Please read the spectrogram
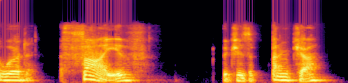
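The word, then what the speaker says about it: pañca: which is a pancha, we write that tilde sound over the n because it's a slightly palatized sound. Pancha, not pancha or pancha, but pancha. So the n is slightly palatized before the following sound ch.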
